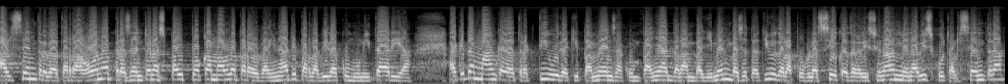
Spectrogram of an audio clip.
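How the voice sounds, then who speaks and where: Amid noticeable background noise, the speech moves at a very fast pace. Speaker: council member. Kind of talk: formal council speech.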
